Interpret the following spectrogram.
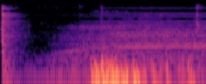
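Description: Electric fireplace heater's selector knob clicking into position, then its blower fan starting: a rising whine that levels off into a steady tone. About a second in, a loud low rumble from the airflow or handling comes over it.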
